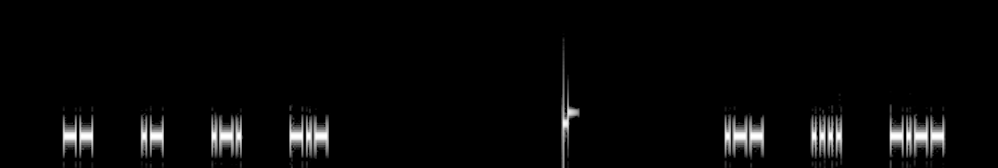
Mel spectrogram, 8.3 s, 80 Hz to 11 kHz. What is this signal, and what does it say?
Morse code, heard as a keyed tone, about 36 wpm, spaced as for 16 wpm, 700 Hz. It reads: MARK WHY
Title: 4x Character Spacing - Top 300 Words - 35wpm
